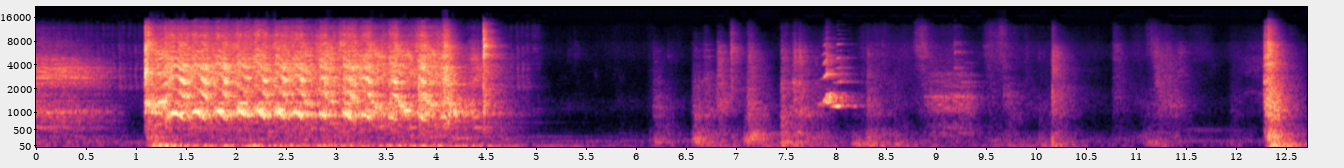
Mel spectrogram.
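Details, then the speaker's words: '57 Chevy delivery with Hilborn mechanical fuel injection, running poorly, dry plugs suggesting lean fuel, after sitting: the starter spins briskly for about three seconds, it never catches, then clicks and rattles; a no-start. "Well, that didn't go as planned. Try again."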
